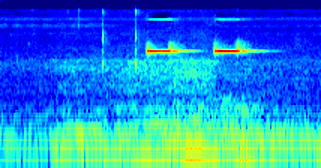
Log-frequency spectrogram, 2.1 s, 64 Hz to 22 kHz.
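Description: Two short, high electronic beeps a half second apart, clear over a low background rumble: the keyless answer-back alarm chirp of a Honda Click 150i scooter responding to its key fob.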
